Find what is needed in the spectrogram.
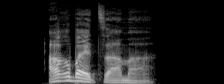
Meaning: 1. comparative degree of arbeitsam 2. inflection of arbeitsam: strong/mixed nominative masculine singular 3. inflection of arbeitsam: strong genitive/dative feminine singular
- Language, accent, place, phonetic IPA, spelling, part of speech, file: German, Germany, Berlin, [ˈaʁbaɪ̯tzaːmɐ], arbeitsamer, adjective, De-arbeitsamer.ogg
